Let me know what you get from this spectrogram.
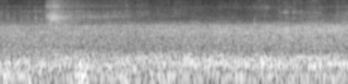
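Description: Passenger train drawing away along the track, heard as a low, steady rumble of wheels on rail and diesel locomotives. There is a brief high hiss or squeal about a second in.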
